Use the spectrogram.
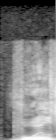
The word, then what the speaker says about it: Voyles: get great savings as it comes from Ed Voiles Hyundai on a awesome vehicle, of course, that being Hyundai.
